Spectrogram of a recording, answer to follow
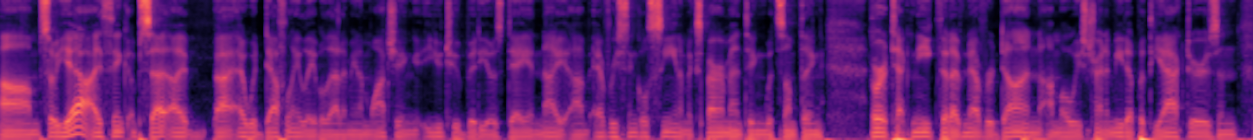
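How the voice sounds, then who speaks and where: Speaking at a very fast pace, a man with an American accent uses a very deep, low pitch and a monotone, flat intonation. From North Jersey, Bergen County. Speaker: film director. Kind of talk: casual chat. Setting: podcast interview.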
